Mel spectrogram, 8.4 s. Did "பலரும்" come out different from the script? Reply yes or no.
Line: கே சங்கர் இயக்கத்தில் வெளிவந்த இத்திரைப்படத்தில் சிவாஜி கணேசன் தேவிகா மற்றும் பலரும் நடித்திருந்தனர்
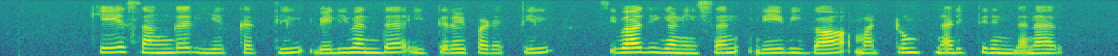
yes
